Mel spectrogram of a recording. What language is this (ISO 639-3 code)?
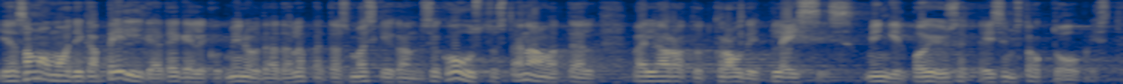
est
